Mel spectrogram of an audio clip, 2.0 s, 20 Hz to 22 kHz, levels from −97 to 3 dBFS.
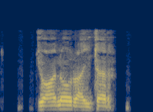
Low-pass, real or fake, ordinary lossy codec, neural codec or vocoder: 7.2 kHz; real; Opus, 64 kbps; none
